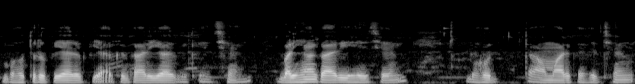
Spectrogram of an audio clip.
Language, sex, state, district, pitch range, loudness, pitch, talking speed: Maithili, male, Bihar, Samastipur, 95-110 Hz, -19 LUFS, 100 Hz, 180 wpm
